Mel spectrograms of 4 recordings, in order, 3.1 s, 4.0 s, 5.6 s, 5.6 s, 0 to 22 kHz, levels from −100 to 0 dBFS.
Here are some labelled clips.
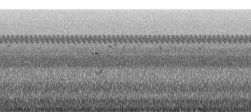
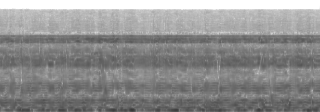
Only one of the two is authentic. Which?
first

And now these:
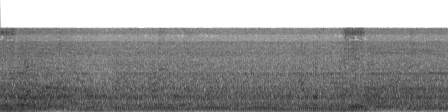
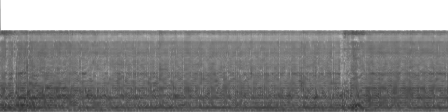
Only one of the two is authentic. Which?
first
